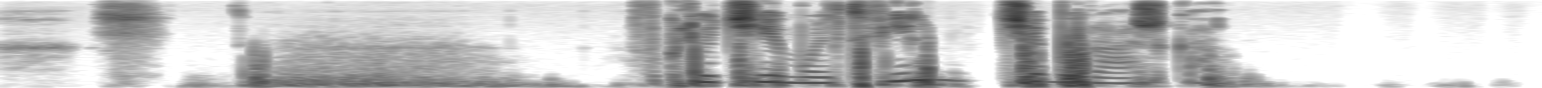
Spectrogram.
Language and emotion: Russian, neutral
